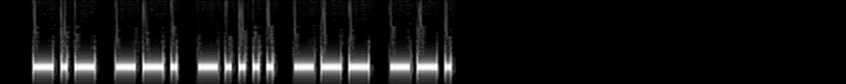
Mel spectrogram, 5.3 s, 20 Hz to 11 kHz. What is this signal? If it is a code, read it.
Morse code, heard as a keyed tone, about 28 wpm, 700 Hz. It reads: KG6OG
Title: USA Call Signs - 5 Characters - Repeated 2x - 28wpm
